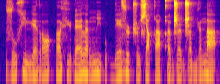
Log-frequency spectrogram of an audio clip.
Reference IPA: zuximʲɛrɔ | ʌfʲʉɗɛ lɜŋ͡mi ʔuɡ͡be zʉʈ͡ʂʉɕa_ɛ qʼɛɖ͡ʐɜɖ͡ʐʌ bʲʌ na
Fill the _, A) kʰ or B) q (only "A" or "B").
B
